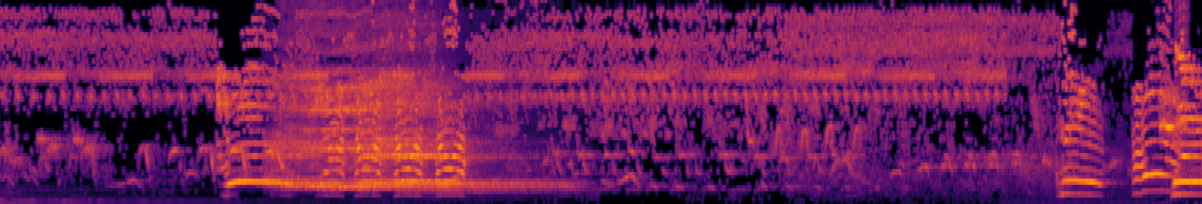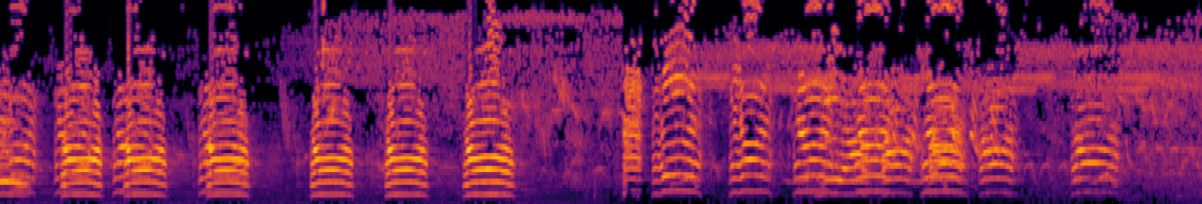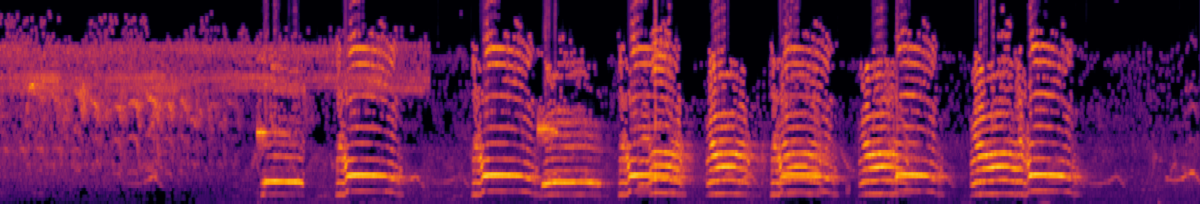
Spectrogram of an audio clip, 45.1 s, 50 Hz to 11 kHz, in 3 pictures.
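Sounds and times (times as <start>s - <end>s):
peacock calling: 0.0s - 8.1s, 12.9s - 29.3s, 33.0s - 45.0s
faint bird chirps: 0.0s - 14.2s.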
